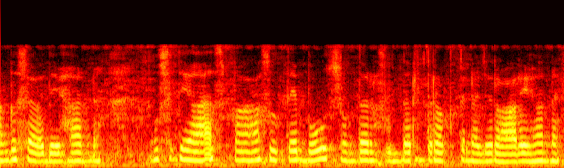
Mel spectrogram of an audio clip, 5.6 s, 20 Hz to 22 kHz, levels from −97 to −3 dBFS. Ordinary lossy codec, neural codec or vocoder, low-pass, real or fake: none; vocoder, 22.05 kHz, 80 mel bands, WaveNeXt; 7.2 kHz; fake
